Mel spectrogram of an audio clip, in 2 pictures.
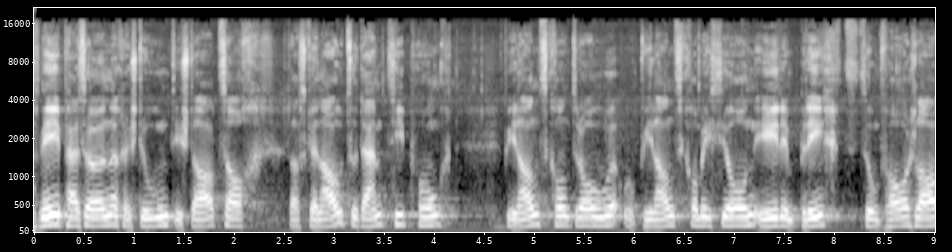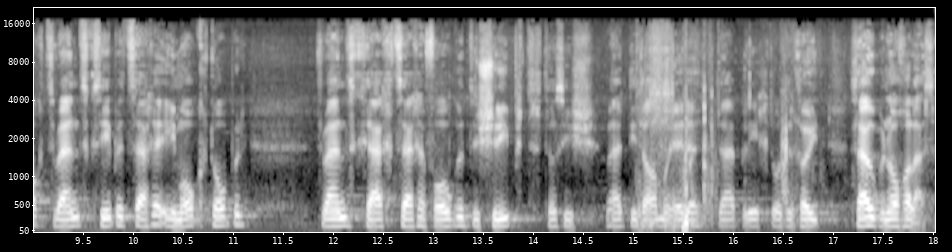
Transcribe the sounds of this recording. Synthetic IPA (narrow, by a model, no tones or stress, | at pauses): ɑsmɪːpʰɛɾsøːnləχəʃtuːntɪʃtʰɑːtsɑχ | d̥ɑsɡ̥enɑwt͡sudæmt͡sipʰʊŋkt | finɑnt͡skʰɔnt̪ɾɔləʔʊnfinɑnt͡skʰɔmisjoːnɪːɾəmprɪχt | t͡sʊmfɔːrʃlɑːkt͡sʋænt͡sksɪbət͡sæχəʔɪmɔktoːb̥əɾ | t͡sʋænsksæχt͡sæχəfɔlɡənd̪əsʃɾiːptd̥ɑsɪʃʋætidɑːmohɛɾəd̥æːprɪχt̪od̥əχœʏsælbəɾnɔχəlæ̰sə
